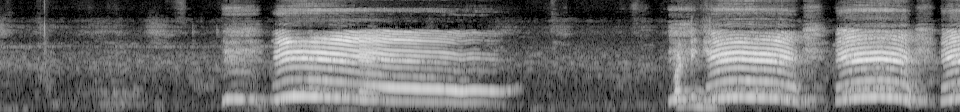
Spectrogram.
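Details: Baby girl crying: three long, strong, high-pitched wailing bursts with gasping breaths between; ordinary distressed infant crying.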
